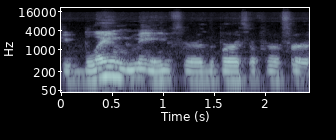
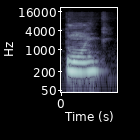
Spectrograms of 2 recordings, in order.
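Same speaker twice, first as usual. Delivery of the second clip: doink sound; 8 semitones higher, 6 dB louder than usual. Retold or imitated. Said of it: "If I just go".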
